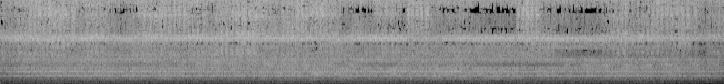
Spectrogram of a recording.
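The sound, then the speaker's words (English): Forest insects calling in a dense chorus, a constant, loud, high-pitched droning made of several layered steady tones. “That first one was a symphony of insects in a forest, doing their noisy best to create a cacophony of communication and contrasting calls.”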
